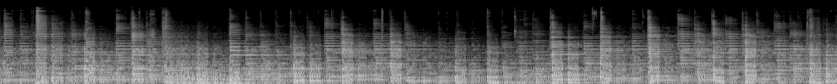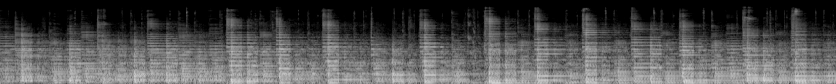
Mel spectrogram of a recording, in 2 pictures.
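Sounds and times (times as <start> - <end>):
meditative guitar improvisation: 0.0 - 16.7.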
